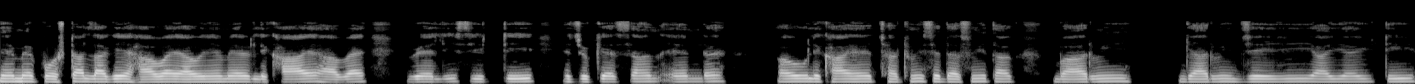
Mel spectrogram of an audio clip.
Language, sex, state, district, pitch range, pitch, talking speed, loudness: Chhattisgarhi, male, Chhattisgarh, Sarguja, 125-135 Hz, 130 Hz, 125 wpm, -16 LUFS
